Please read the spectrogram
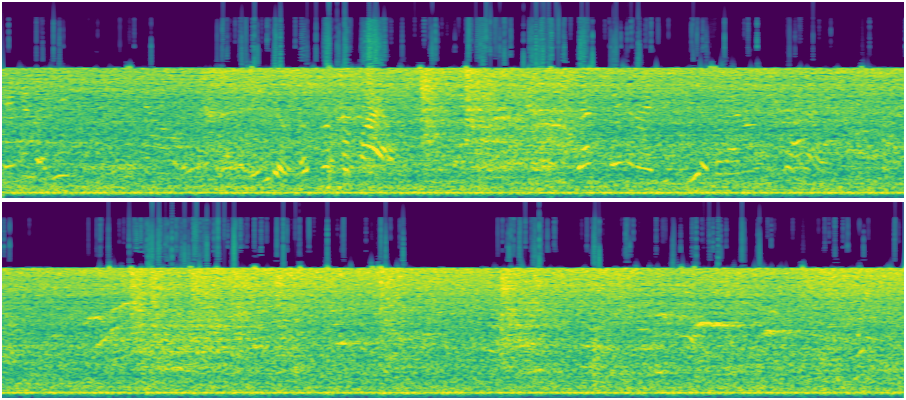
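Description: Children shouting and calling over one another in a busy play area, over a loud, steady low hum.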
